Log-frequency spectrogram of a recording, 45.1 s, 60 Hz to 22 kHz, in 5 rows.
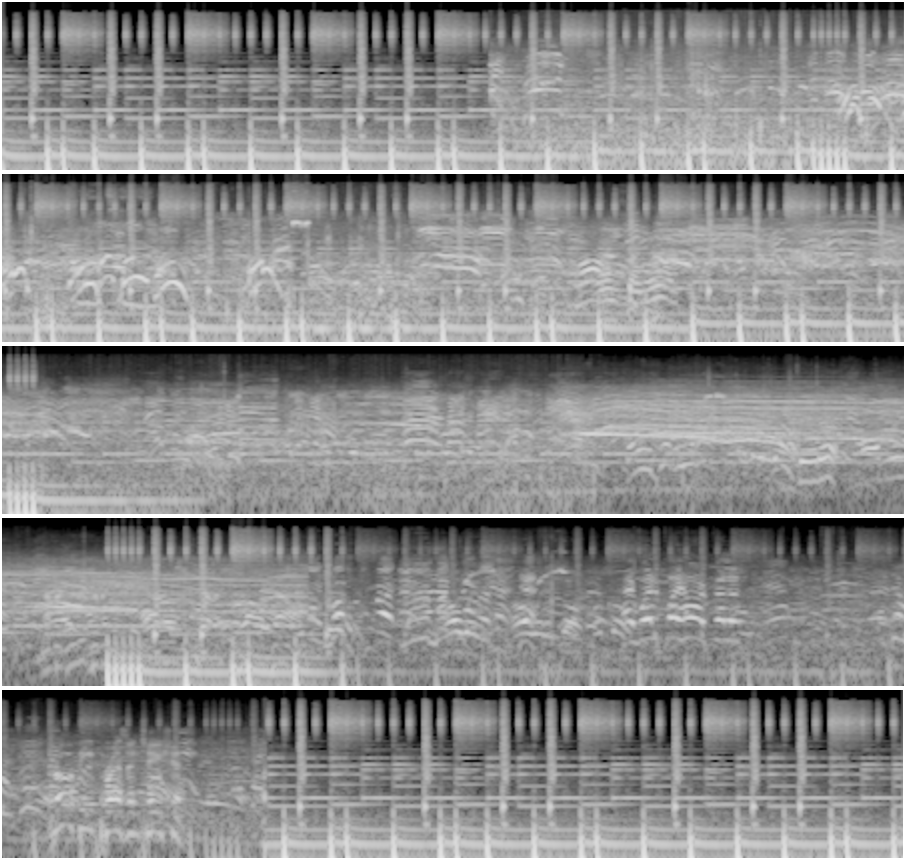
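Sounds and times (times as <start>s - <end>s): music with heavy bass and beat: 0.0s - 19.1s, 28.1s - 37.3s, 38.6s - 45.0s
crowd shouting and cheering: 0.0s - 45.0s.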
